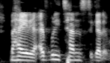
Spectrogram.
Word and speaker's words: Mahalia: Did I pronounce it right? It's Mahalia.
